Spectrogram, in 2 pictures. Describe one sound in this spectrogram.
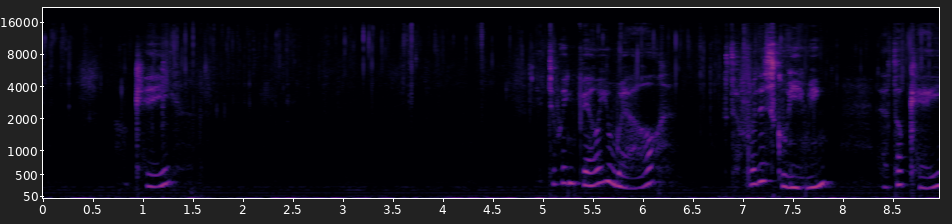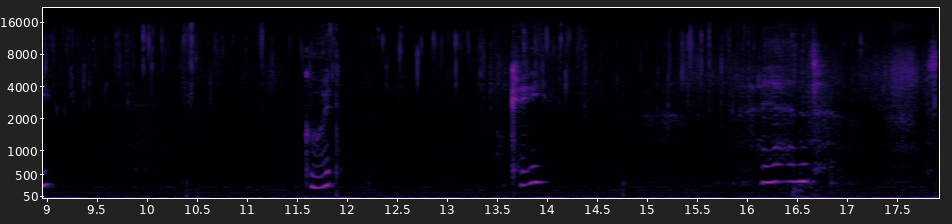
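A young woman speaks softly and breathily close to a microphone.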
